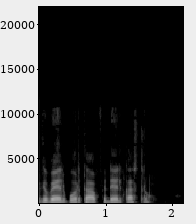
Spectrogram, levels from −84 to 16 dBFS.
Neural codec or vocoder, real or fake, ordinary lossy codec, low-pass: autoencoder, 48 kHz, 128 numbers a frame, DAC-VAE, trained on Japanese speech; fake; MP3, 48 kbps; 10.8 kHz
